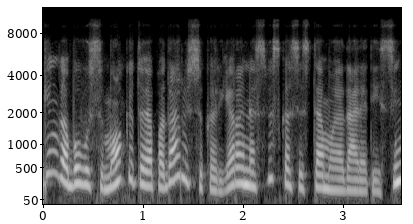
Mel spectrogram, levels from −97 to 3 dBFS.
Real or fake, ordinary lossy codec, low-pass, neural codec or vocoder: real; Opus, 16 kbps; 7.2 kHz; none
